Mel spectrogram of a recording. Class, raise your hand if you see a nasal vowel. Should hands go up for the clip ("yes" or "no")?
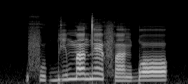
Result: yes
